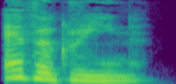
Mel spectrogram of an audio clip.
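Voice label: "evergreen", British English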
